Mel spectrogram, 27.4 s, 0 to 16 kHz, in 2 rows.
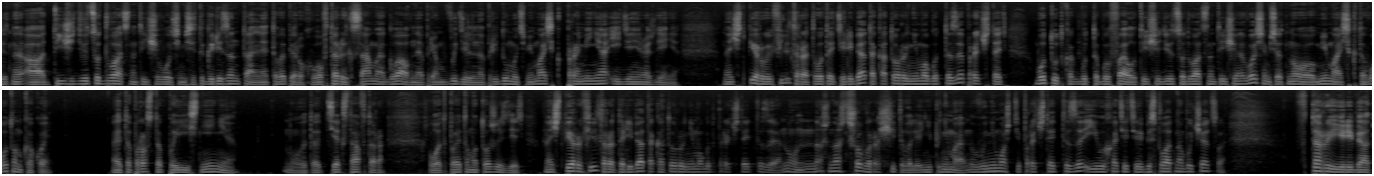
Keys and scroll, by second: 12.4 shift+3, 17.0 super+z, 19.6 space, 21.0 space, 25.6 space.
